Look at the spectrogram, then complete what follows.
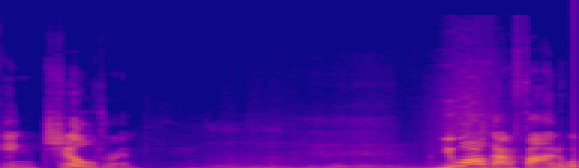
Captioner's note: audience agreeing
